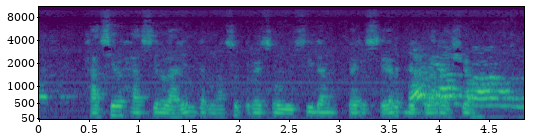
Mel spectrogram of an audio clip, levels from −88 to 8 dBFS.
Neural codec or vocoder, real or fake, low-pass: none; real; 9.9 kHz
